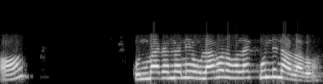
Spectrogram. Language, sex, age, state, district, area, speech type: Assamese, female, 45-60, Assam, Charaideo, urban, conversation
